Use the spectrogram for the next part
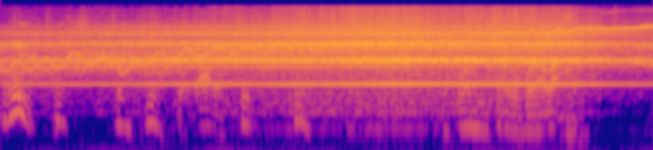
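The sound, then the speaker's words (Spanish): A rocket engine ignites after a countdown from seven to zero into a loud, steady hissing roar layered with high, wavering whistle tones, sustained for the whole stretch while voices speak underneath. “La ignición vaya con Dios.”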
